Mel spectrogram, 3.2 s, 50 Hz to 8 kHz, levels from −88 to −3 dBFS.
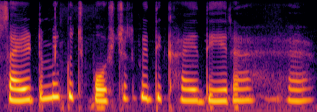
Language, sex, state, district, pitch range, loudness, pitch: Hindi, female, Punjab, Pathankot, 265-325 Hz, -18 LUFS, 275 Hz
